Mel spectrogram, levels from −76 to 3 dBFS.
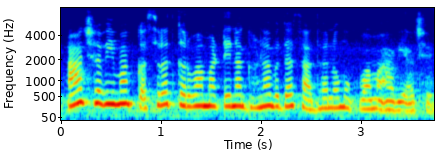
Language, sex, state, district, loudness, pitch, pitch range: Gujarati, female, Gujarat, Valsad, -13 LUFS, 260 Hz, 210-280 Hz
